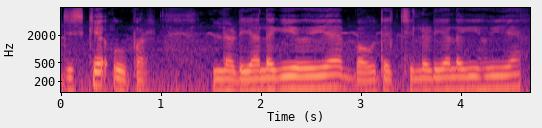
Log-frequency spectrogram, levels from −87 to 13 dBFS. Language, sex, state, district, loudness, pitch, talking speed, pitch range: Hindi, male, Uttar Pradesh, Saharanpur, -16 LUFS, 115 Hz, 155 wpm, 110-130 Hz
